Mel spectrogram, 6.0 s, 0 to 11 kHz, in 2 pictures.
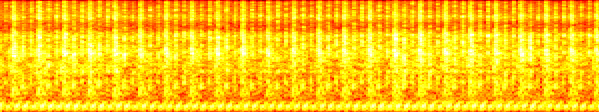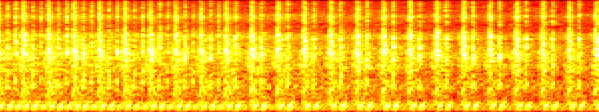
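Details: Kubota L1-255 diesel, idle: sharp regular knocks about four per second, harsher near the end, with white smoke; faulty cylinder head, repair: replacing the head.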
